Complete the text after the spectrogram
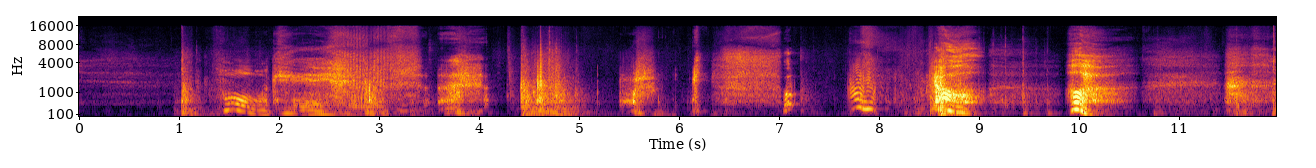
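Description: A man talks loudly and with animation, close by.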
